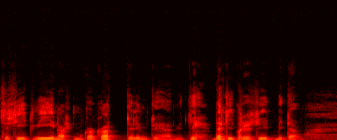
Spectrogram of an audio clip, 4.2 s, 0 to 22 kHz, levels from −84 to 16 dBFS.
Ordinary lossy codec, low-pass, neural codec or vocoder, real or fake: none; none; none; real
